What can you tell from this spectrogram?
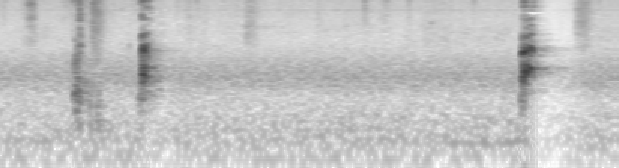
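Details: Chihuahua puppies yapping at a large cat, three quick high barks, two close together near the start and one more after a long quiet gap, over steady low background hiss.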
